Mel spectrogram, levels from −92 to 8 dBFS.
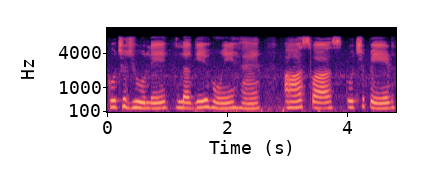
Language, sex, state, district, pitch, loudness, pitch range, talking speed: Hindi, female, Punjab, Pathankot, 225 Hz, -15 LUFS, 210-240 Hz, 100 wpm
